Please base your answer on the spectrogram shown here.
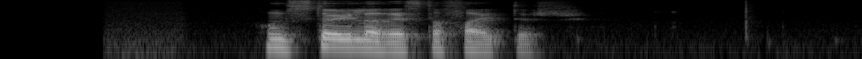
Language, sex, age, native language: Icelandic, male, 30-39, Icelandic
